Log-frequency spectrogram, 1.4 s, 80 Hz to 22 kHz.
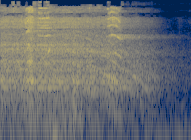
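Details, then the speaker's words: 2005 Lexus ES330 that stopped running while driving, cranked during a compression test: a fast, even spin with no compression pulses, under 30 psi on the first cylinders. Owner suspects the timing belt jumped or a head gasket failed. "it's not even 30 PSI [Music] no compression there"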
